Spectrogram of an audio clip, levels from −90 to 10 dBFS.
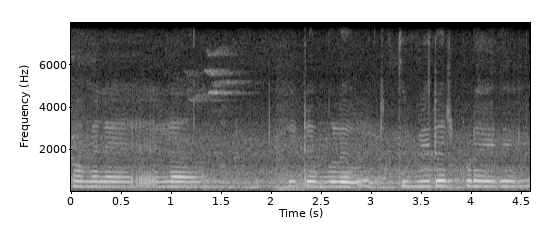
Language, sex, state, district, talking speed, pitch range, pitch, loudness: Kannada, female, Karnataka, Chamarajanagar, 105 wpm, 230-245 Hz, 235 Hz, -16 LUFS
